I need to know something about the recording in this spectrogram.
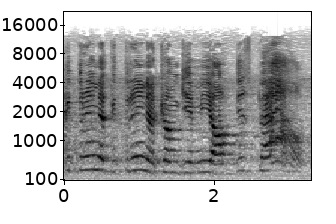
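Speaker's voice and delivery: high-pitched comic holler; yelling for help. Acted. Husband yelling to wife to get him off, high holler. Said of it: "I yelled".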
